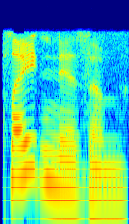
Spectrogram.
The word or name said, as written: Platonism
